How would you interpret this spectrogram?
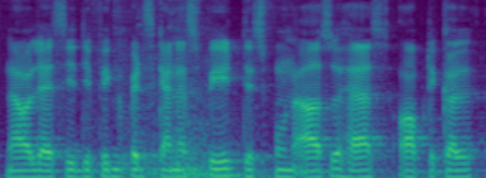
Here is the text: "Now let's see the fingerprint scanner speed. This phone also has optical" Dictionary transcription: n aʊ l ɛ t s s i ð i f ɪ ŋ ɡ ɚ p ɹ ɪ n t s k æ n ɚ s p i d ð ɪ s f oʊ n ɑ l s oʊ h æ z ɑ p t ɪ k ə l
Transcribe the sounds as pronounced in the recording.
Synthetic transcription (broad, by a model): n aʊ l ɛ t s s i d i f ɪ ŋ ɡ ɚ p ɪ t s k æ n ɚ s p i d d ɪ s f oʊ n ɑ l s oʊ h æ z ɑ p t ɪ k ə l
